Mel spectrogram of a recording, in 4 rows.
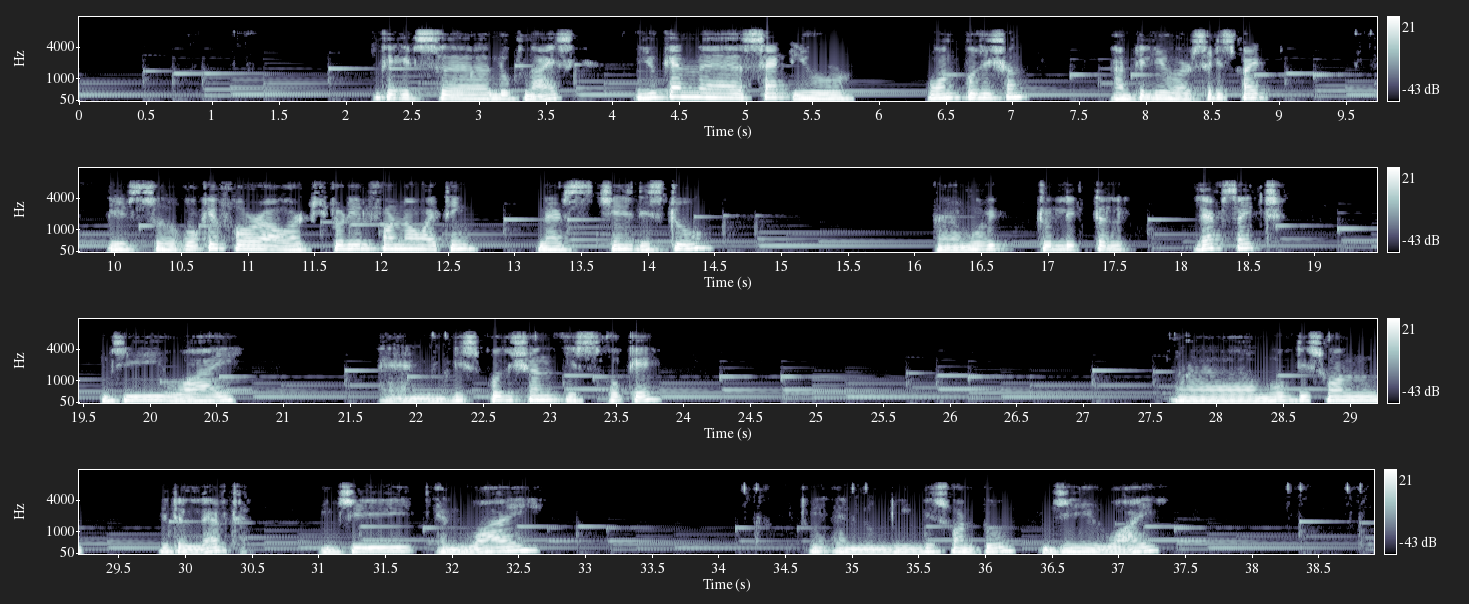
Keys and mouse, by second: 1.0 click, 9.4 click, 10.7 middle click, 13.1 click, 17.0 g, 18.3 y, 21.9 click, 22.5 click, 28.6 click, 30.1 g, 31.6 y, 34.0 click, 36.2 g, 36.5 y, 38.0 click, 38.5 click.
